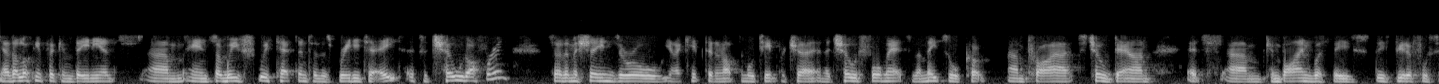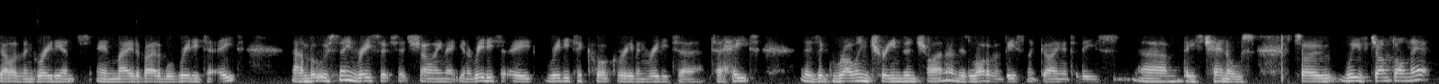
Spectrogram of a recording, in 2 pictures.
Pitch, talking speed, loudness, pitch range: 145 Hz, 220 wpm, -21 LUFS, 135-155 Hz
